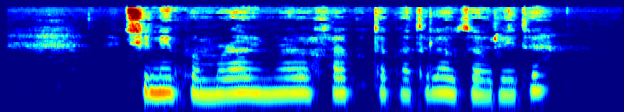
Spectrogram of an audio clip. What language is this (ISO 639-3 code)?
pus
